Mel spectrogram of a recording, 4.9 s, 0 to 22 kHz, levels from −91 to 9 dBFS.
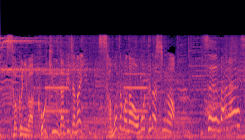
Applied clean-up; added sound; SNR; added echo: none; Wind instrument, woodwind instrument; 9 dB; none.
